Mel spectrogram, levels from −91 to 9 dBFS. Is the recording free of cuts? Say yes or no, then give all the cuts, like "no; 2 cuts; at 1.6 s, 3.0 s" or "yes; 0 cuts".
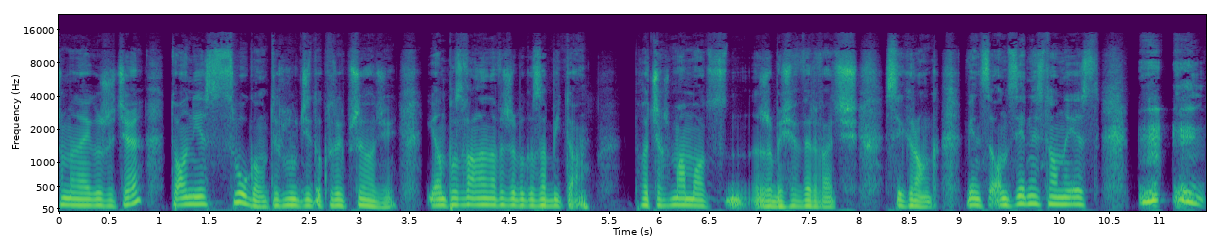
yes; 0 cuts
